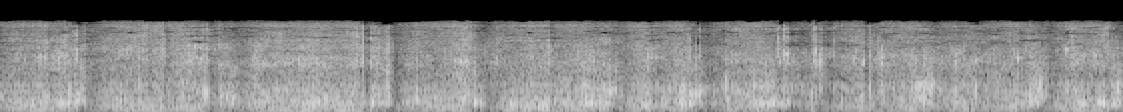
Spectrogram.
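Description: Chewing and mouth smacking on a mouthful of food, a dense run of small clicks.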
